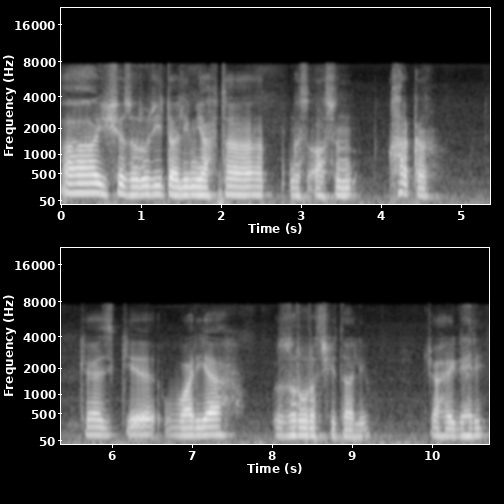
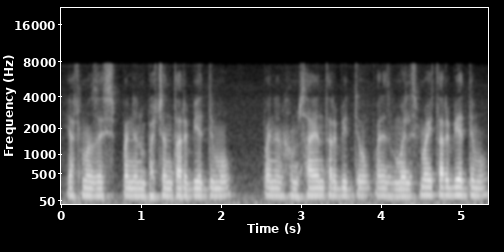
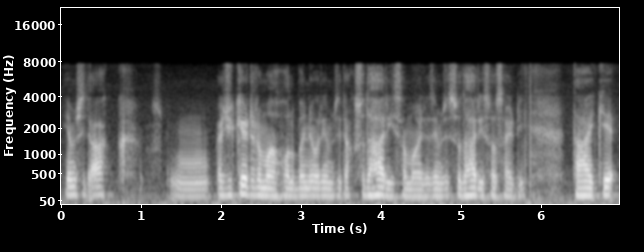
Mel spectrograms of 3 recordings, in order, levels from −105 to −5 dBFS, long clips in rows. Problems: none marked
